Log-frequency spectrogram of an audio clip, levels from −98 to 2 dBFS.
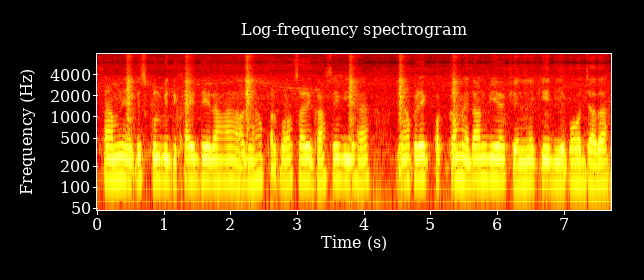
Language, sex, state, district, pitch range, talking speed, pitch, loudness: Maithili, male, Bihar, Supaul, 120-130 Hz, 225 wpm, 125 Hz, -20 LUFS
